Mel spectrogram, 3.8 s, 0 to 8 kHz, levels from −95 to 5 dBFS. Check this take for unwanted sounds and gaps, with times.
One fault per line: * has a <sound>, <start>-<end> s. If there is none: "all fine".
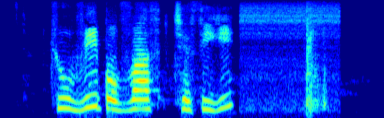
* has a thud, 3.0-3.3 s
